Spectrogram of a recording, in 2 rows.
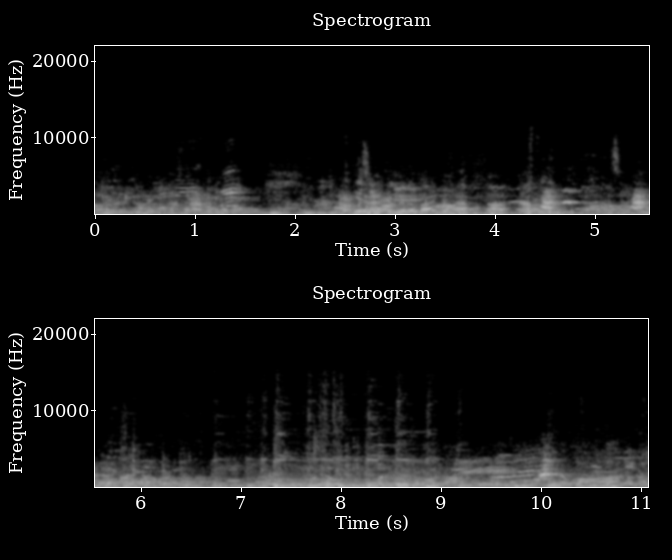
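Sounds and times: people talking: 0.0s - 11.0s
dog yipping: 4.1s - 5.6s, 9.8s - 10.2s.

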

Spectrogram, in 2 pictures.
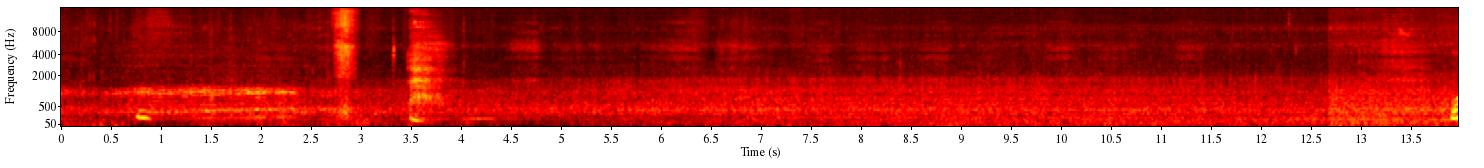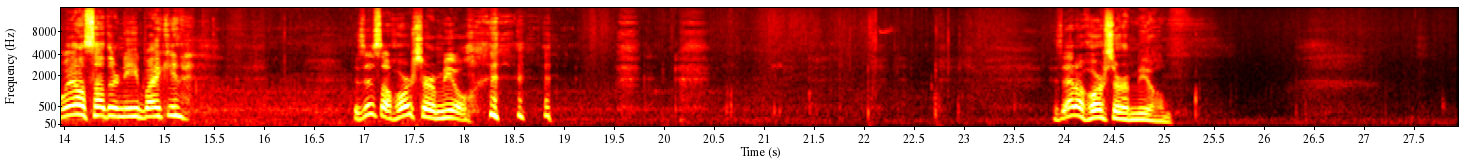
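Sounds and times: electric motors whining: 0.0s - 23.1s.

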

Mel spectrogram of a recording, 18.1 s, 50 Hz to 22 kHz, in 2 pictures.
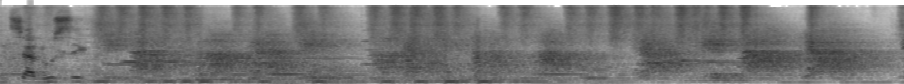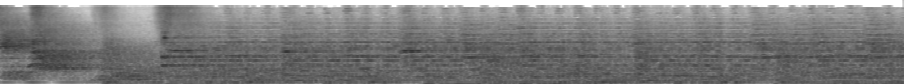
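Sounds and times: orchestra with rhythmic accents: 0.0s - 18.0s
group voices: 0.9s - 10.0s.

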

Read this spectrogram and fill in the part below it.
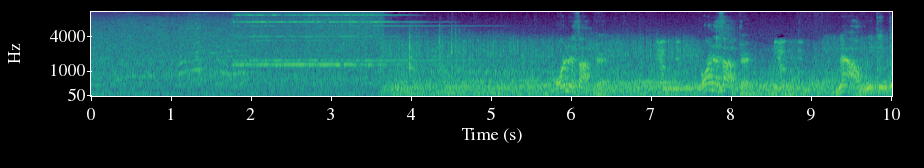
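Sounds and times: street noise: 0.0s - 10.0s
payphone ringing: 1.8s - 4.9s.

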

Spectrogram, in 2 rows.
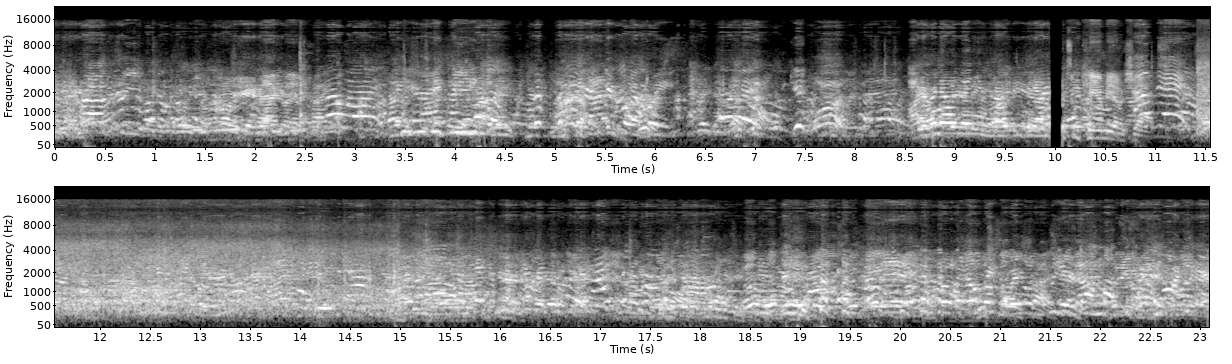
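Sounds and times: people chattering: 0.0s - 23.0s.

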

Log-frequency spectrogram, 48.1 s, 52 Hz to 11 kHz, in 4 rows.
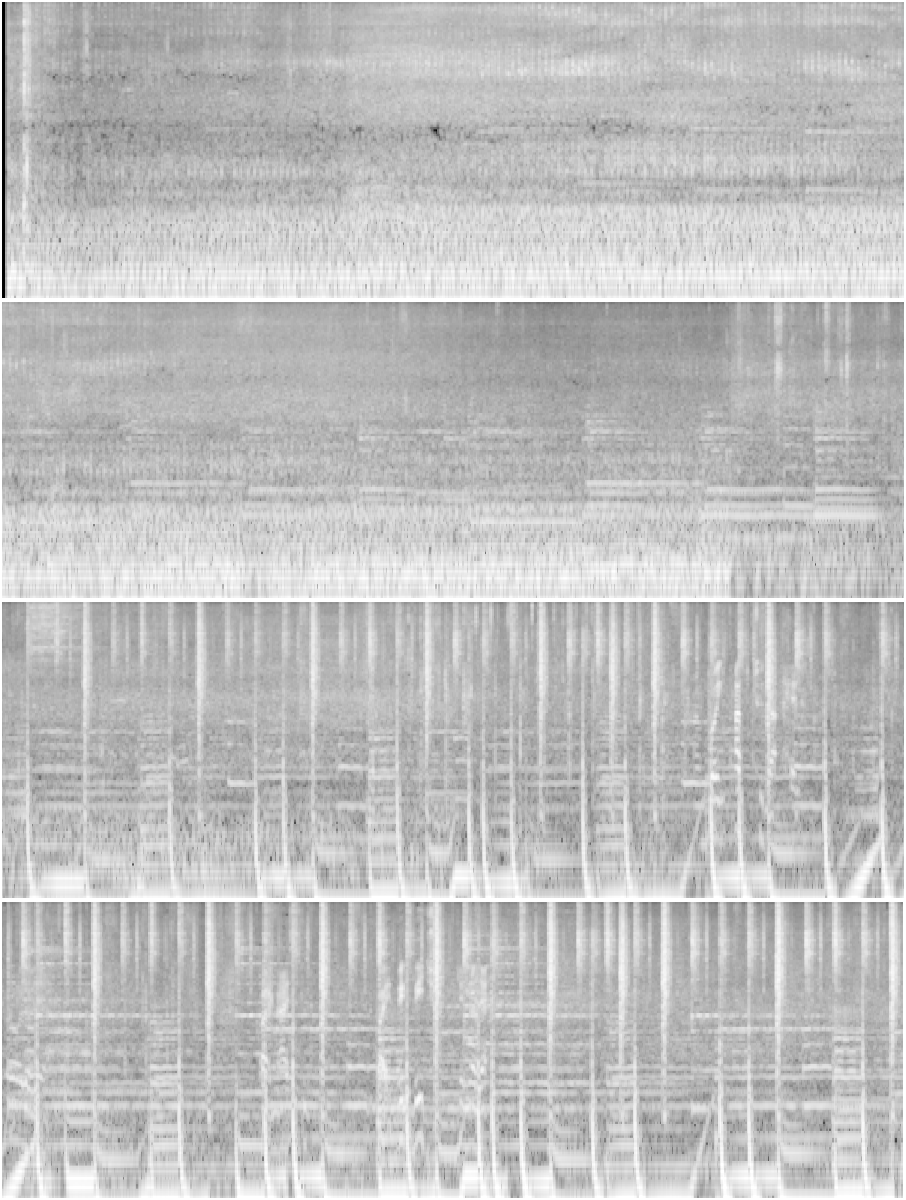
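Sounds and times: background music: 4.0s - 48.0s
held melodic notes: 5.8s - 48.0s
deep low rumble: 24.4s - 48.0s.

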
